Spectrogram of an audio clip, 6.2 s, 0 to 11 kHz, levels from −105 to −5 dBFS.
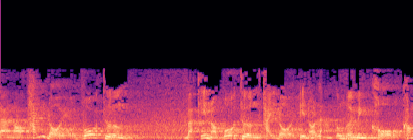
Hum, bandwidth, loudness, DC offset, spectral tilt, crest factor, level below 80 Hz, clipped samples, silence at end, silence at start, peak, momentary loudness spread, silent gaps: none; 5.8 kHz; -18 LUFS; under 0.1%; -11.5 dB/octave; 16 dB; -58 dBFS; under 0.1%; 0 s; 0 s; -2 dBFS; 8 LU; none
